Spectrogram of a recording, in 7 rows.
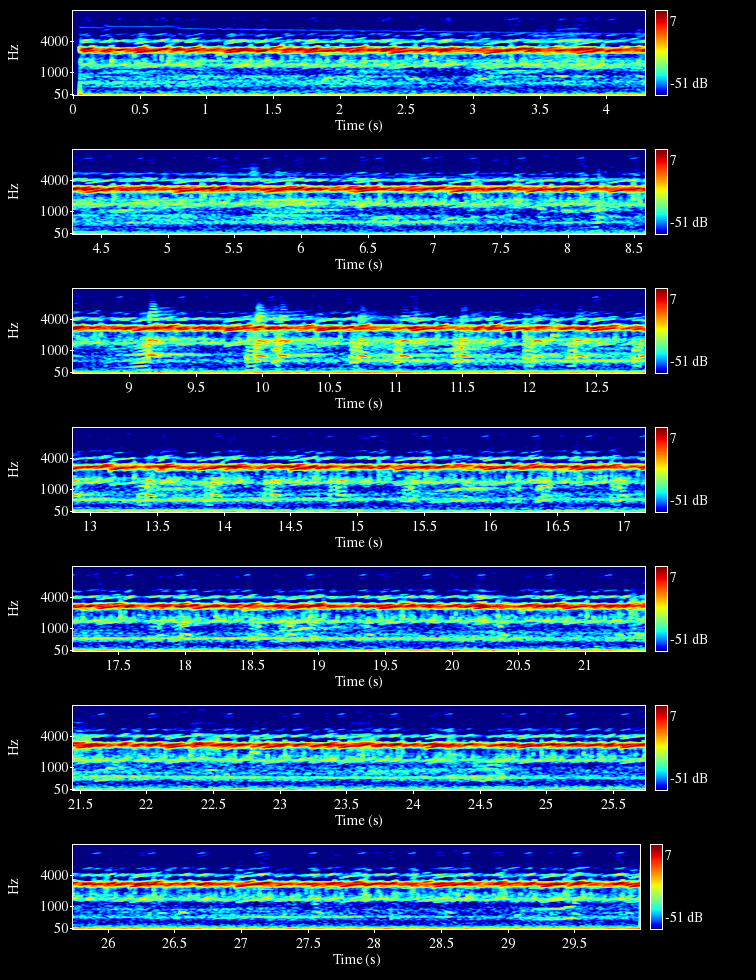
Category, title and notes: Sound effects > Animals
Jungle Frogs 01
Frogs in a jungle
jungle, croaking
